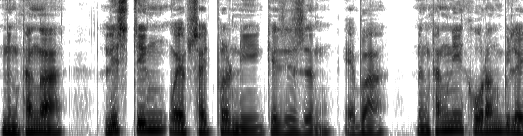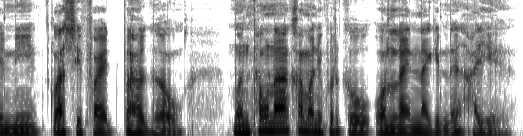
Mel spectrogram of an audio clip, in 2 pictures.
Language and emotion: Bodo, neutral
